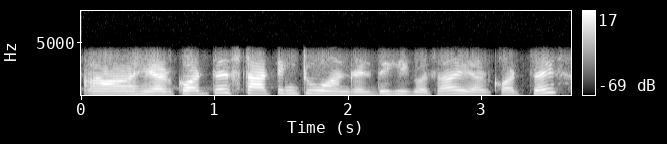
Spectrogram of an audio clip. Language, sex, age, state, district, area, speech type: Nepali, female, 30-45, West Bengal, Darjeeling, rural, conversation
